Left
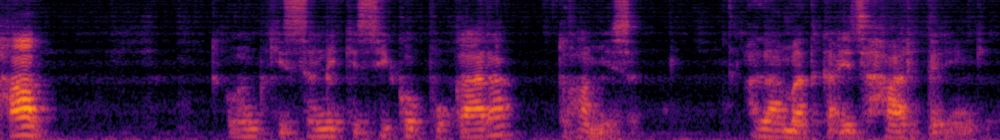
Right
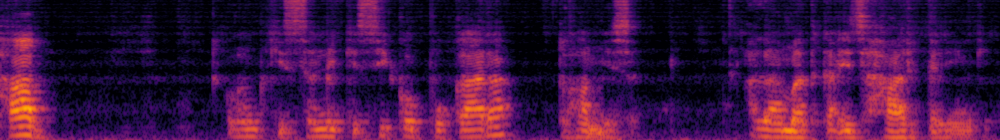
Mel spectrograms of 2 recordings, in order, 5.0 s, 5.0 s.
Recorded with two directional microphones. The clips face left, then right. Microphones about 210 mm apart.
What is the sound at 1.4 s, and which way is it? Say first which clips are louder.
Speech: right 5 dB; 50° right (ahead or behind).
